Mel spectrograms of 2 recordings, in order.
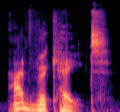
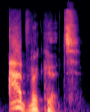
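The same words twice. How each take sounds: First: It is pronounced the way the verb is. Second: It is pronounced the way the noun is. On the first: It is the action of supporting something. "But as a verb" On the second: It names a person who supports something. "As a noun"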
